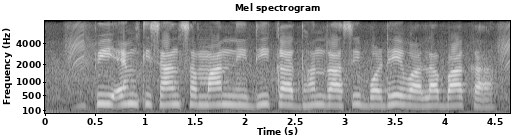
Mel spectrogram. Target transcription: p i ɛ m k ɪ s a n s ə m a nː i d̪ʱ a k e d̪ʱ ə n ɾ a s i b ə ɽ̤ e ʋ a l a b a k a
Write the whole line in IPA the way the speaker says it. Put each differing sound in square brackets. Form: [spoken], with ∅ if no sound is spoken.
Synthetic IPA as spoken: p i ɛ m k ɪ s a n s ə m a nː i d̪ʱ [i] k [a] d̪ʱ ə n ɾ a s i b ə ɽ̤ e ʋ a l a b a k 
